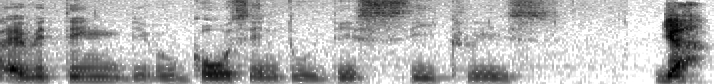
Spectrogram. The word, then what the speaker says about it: CCRIS: Yes, we have this secret Secris. Okay. Secris. How do you spell that?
